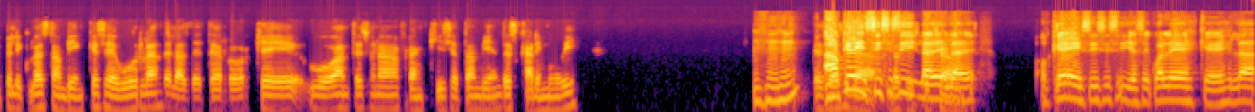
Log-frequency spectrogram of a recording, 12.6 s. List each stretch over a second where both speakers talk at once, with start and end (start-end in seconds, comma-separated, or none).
8.2-9.7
